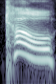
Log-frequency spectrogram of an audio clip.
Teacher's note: In English, if you say toe, it's at the ridge of the palate.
